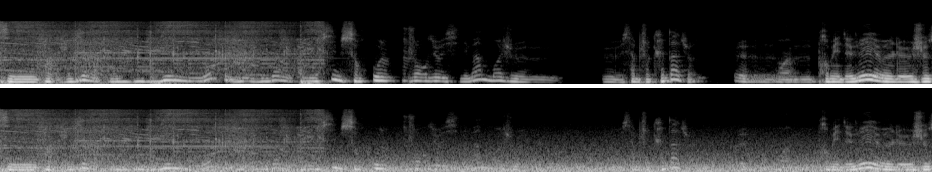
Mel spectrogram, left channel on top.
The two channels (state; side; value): noise; right; rumble, 1 dB below the sound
